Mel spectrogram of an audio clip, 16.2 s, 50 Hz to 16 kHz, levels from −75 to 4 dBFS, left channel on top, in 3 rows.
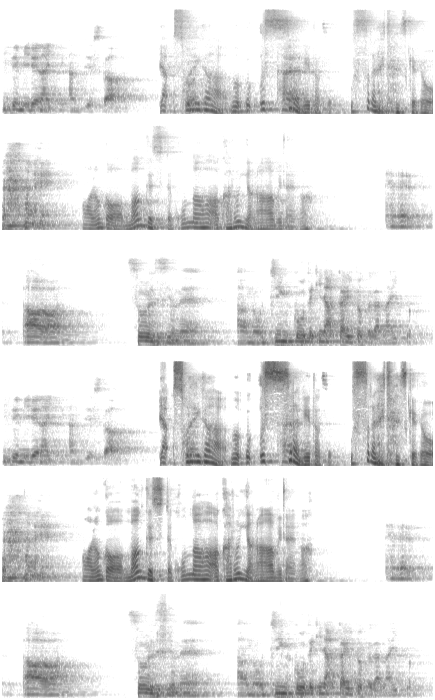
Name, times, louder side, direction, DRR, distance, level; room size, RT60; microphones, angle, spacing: voice 1, 0.0-1.5 2.3-2.4 3.4-3.7 5.4-6.0 10.2-10.5 11.0-11.6 12.4-13.3 13.7-15.9, equal, 15° left, 6 dB, 1.2 m, -33 dB
voice 2, 2.0-4.0 4.4-5.5 6.4-9.3, right 8 dB, 85° right, 17 dB, 0.4 m, -26 dB
13.0 x 8.9 x 8.5 m, 1.1 s
head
